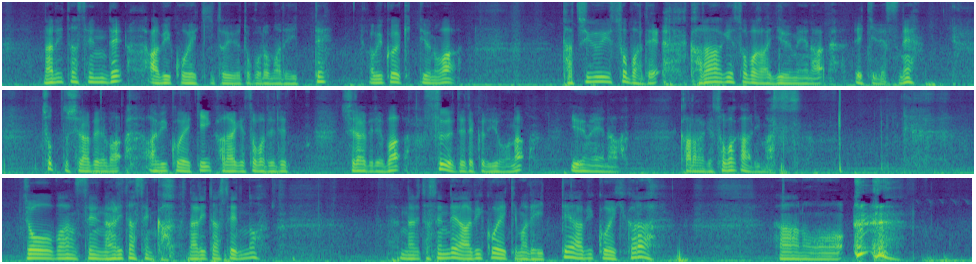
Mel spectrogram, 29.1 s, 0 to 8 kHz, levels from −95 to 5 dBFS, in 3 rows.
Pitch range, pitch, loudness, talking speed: 100-140 Hz, 115 Hz, -18 LUFS, 260 characters per minute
